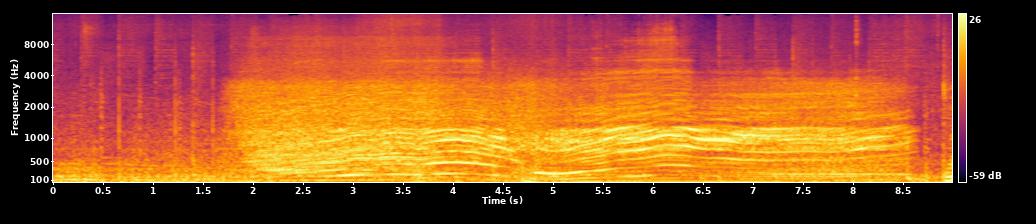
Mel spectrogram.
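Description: A car crawls slowly over rough ground with a loud, steady engine drone whose pitch swoops up and down as it works over the bumps, close and continuous with no talk.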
